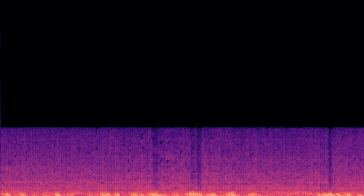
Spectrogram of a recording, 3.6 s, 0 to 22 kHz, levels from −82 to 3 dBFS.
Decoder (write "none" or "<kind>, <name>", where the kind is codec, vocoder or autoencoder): vocoder, BigVGAN v2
